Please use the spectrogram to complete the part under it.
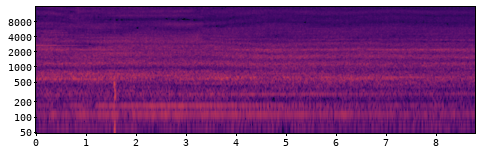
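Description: A Sonalika 750 tractor pulls a double harrow through a field, its engine holding a steady, loud, even drone throughout, with one brief click early on and no voices.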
